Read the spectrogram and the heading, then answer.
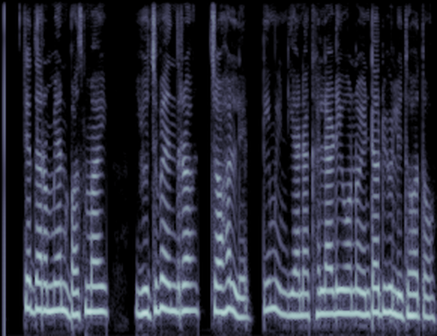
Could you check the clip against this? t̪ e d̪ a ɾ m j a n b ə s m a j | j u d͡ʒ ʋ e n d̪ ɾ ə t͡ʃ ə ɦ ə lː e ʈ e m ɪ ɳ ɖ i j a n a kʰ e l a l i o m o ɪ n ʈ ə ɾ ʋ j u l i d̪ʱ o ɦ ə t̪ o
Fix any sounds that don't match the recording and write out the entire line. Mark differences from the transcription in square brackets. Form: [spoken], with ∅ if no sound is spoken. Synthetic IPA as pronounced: t̪ e d̪ [ə] ɾ m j a n b ə s m a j | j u d͡ʒ ʋ e n d̪ ɾ ə t͡ʃ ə ɦ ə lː e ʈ [i] m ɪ ɳ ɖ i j a n a kʰ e l a [ɽ] i o [n] o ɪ [ɳ] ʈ ə ɾ ʋ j u l i d̪ʱ o ɦ ə t̪ o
